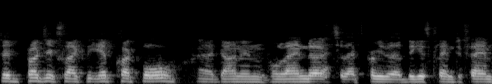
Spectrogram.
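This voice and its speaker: A man with a South African accent, medium in pitch, flat and monotone, at a fairly quick pace. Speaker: facade company executive. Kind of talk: podcast interview. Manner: hesitant, many fillers.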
